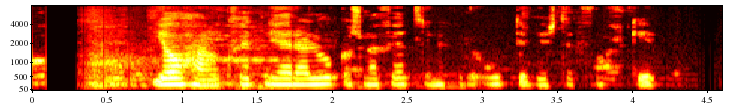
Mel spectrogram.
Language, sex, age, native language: Icelandic, female, 13, Icelandic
